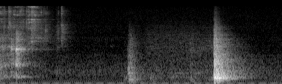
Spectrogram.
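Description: Keys dropped into a drawer in an office: a bright metallic jingle, then a softer knock, and finally a louder clattering thud. Three separate impacts, with no voices.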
